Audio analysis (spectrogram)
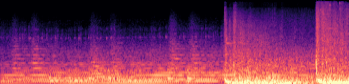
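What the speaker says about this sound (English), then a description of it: "Attack the enemy tank." Anti-tank gun in the Strategic Mind: Blitzkrieg war game firing on an enemy tank, two loud booming shots with a roaring tail over steady game music, the second blast arriving about a second after the first.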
